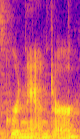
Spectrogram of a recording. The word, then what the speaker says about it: Grenander: But it's like said exactly as it's written.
